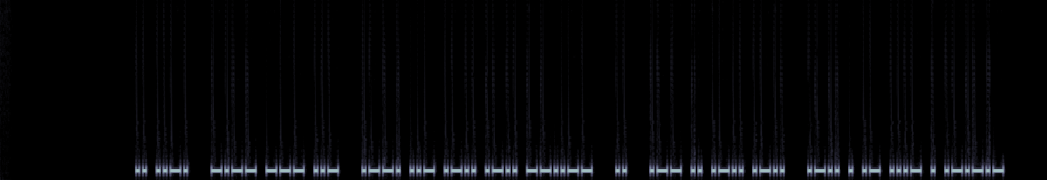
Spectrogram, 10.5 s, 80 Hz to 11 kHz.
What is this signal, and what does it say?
Morse code, heard as a keyed tone, about 34 wpm, 700 Hz. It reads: IF YOU PULL, I WILL LEAVE.
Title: Sentences from Top 1000 Words - Review Part 2 - 35wpm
